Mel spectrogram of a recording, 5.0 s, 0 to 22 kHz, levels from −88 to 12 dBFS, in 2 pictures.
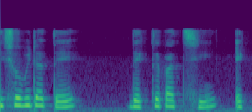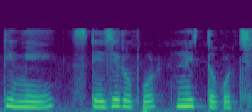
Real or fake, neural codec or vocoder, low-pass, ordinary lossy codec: real; none; 7.2 kHz; AAC, 32 kbps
